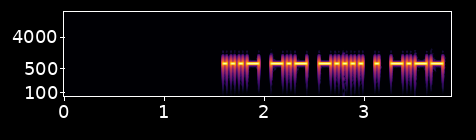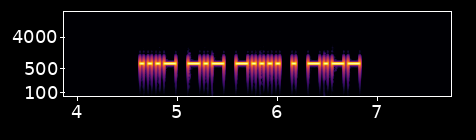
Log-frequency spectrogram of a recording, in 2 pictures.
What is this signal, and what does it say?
Morse code, heard as a keyed tone, about 30 wpm, 700 Hz. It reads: VK6EY VK6EY
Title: DXCC-100 Call Signs - 5 Characters - Repeated 2x - 30wpm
